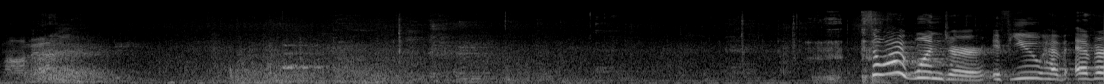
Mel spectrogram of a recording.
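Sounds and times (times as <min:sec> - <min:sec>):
low rumbling room noise: 0:00.0 - 0:11.0.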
